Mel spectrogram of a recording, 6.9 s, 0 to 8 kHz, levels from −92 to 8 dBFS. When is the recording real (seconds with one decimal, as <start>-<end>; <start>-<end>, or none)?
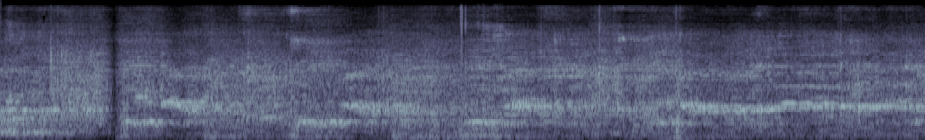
2.3-2.9

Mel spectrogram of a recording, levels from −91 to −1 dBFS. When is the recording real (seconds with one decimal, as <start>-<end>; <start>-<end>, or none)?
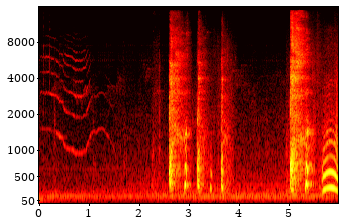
0.0-6.0

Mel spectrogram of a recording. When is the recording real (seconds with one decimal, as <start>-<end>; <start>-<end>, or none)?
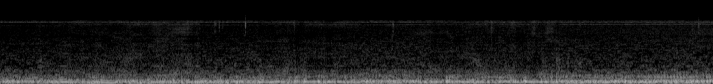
0.0-0.6; 2.0-2.6; 3.6-4.3; 5.6-7.1

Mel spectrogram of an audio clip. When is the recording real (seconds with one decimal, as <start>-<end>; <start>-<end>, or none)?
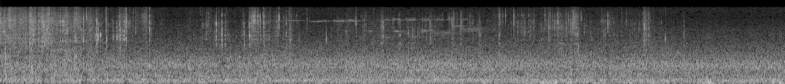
0.0-7.9

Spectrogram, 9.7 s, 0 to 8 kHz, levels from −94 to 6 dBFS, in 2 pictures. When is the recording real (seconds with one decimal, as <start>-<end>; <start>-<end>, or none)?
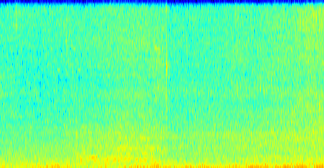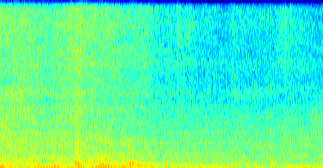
0.0-0.5; 1.2-8.4

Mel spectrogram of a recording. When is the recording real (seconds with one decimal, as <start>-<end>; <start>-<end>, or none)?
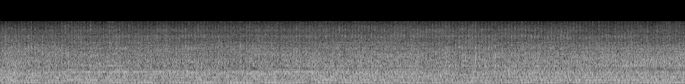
3.2-4.2; 5.2-5.7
